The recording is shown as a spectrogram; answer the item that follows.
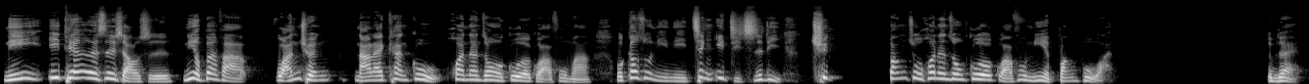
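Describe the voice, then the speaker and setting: A male pastor preaching a sermon in an animated, joking way, often asking the listeners rhetorical questions. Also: sits high, moderate pace.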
